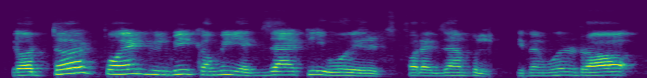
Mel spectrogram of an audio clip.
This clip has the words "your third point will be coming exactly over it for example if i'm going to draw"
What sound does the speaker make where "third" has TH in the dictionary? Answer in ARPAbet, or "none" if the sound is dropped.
T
